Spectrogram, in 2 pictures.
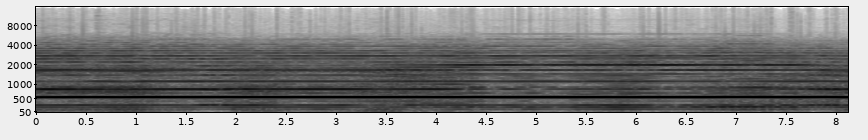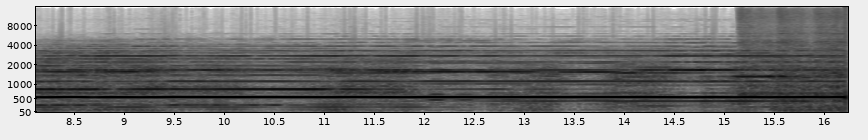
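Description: Electric guitar amplifier feedback: one loud, steady high tone held for about fifteen seconds, with quieter guitar notes under it. Near the end the full band comes in with drums and cymbals.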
